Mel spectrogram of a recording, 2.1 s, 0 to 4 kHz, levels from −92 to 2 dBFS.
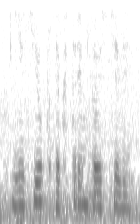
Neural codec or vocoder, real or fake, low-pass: none; real; 3.6 kHz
